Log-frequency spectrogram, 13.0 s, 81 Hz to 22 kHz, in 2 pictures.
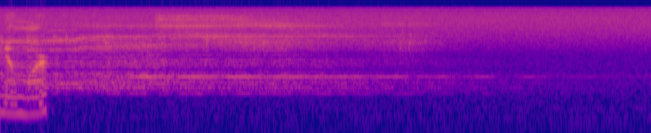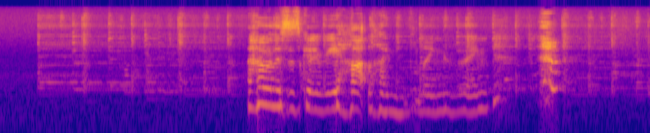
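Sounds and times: music through laptop speakers: 0:00.0 - 0:05.6, 0:06.9 - 0:13.0
faint hiss: 0:00.0 - 0:13.0.

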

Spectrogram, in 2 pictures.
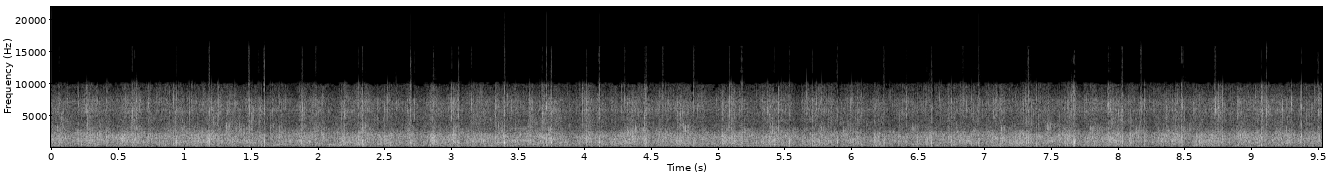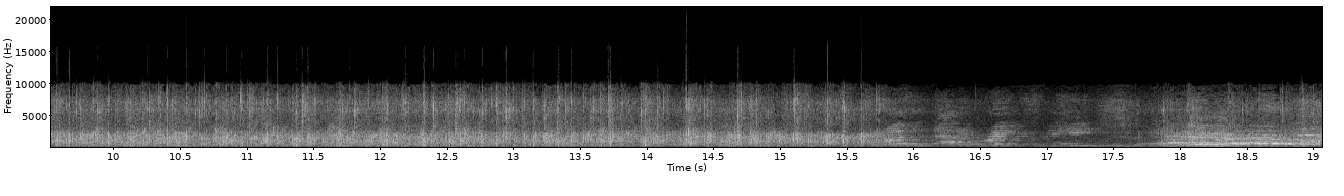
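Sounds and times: audience applauding: 0:00.0 - 0:16.2, 0:17.7 - 0:19.0.

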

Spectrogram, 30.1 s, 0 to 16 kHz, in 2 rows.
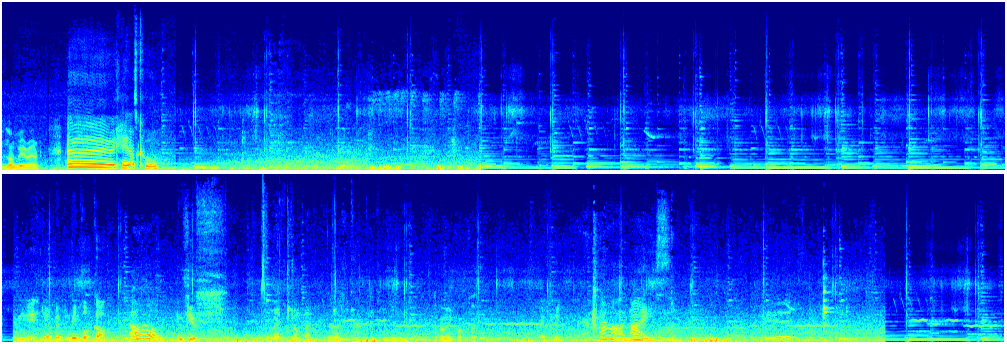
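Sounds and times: outdoor rustling: 0:00.0 - 0:30.0
plucked string tune: 0:02.0 - 0:30.0.

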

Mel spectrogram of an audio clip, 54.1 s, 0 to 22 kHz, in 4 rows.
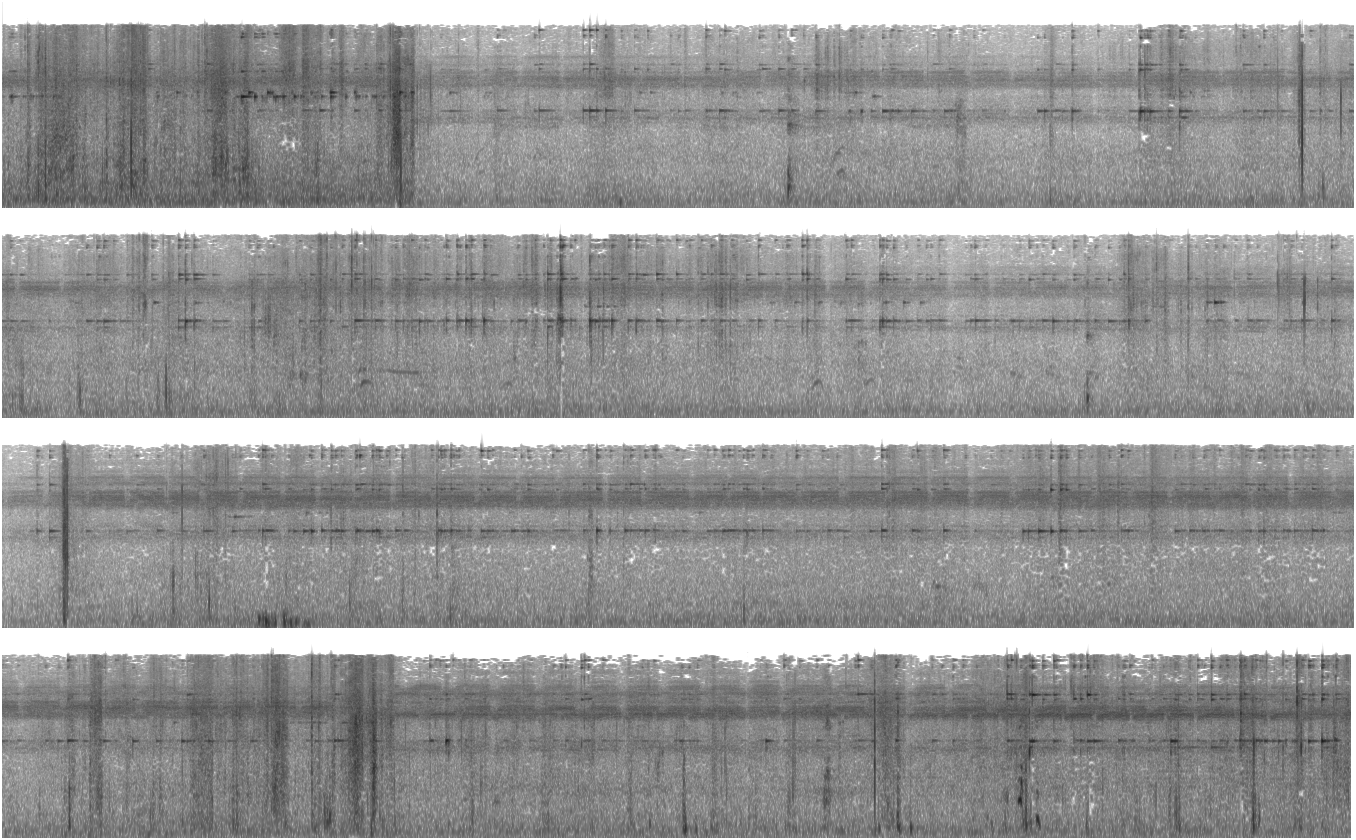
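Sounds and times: insect chorus: 0:00.0 - 0:54.0.

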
